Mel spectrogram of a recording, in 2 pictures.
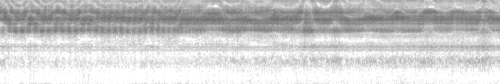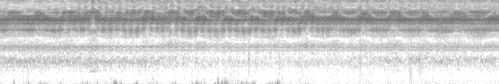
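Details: Forest cicadas in full chorus, a continuous shrill, droning buzz in overlapping high bands that waver slightly, with a few soft low thumps near the middle of the recording.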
